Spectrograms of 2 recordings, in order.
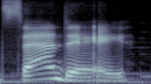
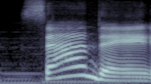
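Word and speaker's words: Sanday: It started with a kid sprinting along a windswept beach on Sande. No, not Sunday. I did say it wrong. Sande is one of Scotland's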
